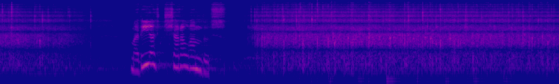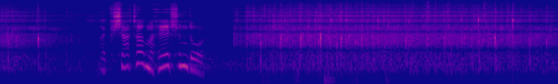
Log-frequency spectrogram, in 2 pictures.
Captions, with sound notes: Maria Charalambous. (AUDIENCE APPLAUDING) Akshata Mahesh Indore. (AUDIENCE APPLAUDING)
